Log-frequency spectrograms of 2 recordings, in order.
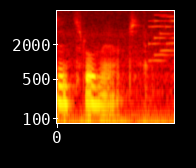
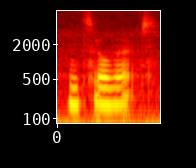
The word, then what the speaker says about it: introvert: Hij is introvert. Hij is introvert. Introvert. Oops, I pronounced it like the French.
